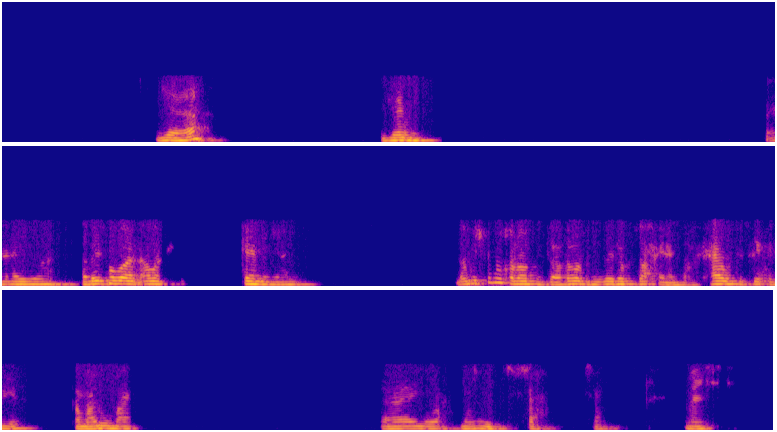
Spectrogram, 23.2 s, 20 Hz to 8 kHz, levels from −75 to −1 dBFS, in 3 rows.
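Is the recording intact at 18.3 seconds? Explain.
No. Tandem speech coding is present at 18.3 seconds, and it runs through the whole clip rather than starting there. The speech sounds as though it passed through three speech codecs in a row, likely low-rate AMR-NB twice and then CVSD, each one recoding the already damaged output of the last. The losses pile up, so the speech is rough, muffled and warbly, and nothing remains above about 3.8 kHz.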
